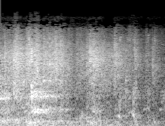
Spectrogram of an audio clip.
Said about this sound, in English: Them dogs running loose up there.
